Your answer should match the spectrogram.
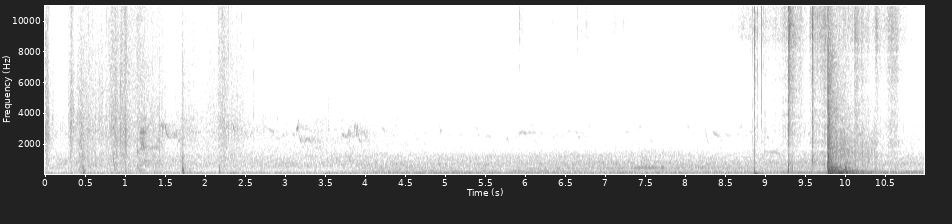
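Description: A body falling onto dry leaves, with rustles and light thuds in the first couple of seconds, then a quiet outdoor background. Near the end come four sharp, loud cracks, the last one the loudest, with a deep boom.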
